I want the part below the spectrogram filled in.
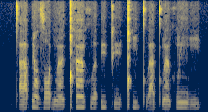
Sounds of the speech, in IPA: tʼ a˩˥ p ĩ˦˨ zˤ y˦˨ ɡʷ ã˩˥ ǃʰ ã˥ xʷ ə˧˥ ʔ y˥ kʼ y˦˨ ǃʰ i˥ kʷʼ a˩˥ kʷʼ ã˦˨ xʷ ĩ˥ ŋ i˧˥

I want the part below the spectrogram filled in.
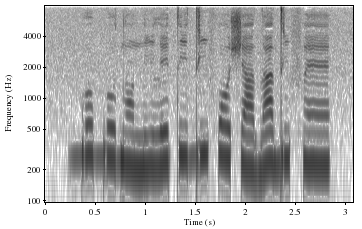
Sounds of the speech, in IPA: ɡ͡b o˦ b o˧ d ɔ̃˨ n i˨ l e˧ t i˦ d i˦ f ɔ˧ ʃ a˨ d a˧ d i˧ f ɛ̃˧

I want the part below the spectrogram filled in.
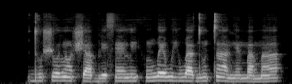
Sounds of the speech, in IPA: d u˧ ʃ o˦ l ɔ̃˧ ʃ a˨ b e˨ s ɛ̃˧ l i˨ h ũ˨˦ w ɛ˦ w i˧ w a˧ d ũ˦ t ã˦˨ ɡ ɛ̃˨ m a˨ m ã˨˦

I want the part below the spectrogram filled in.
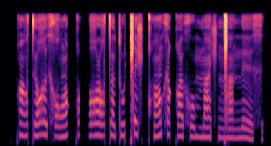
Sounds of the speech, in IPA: q ã ʁ t̪ ʏ ʁ i x ʁ õ q | ʁ ə˞ ʁ t̪ a tʷ ɨ ǁ e ʃ qʰ õ x e q ɨ x o m ã ʃ ŋ͡ǁ ã n̪ e x

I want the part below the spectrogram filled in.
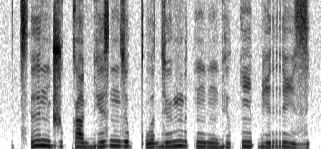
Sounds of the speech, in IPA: t͡sʼ ɨ n d͡ʒ u k a bʲ ɨ z n z ɵ kʷʼ ɐ d ʉ m ɵ t ŋ ɨ ŋ bʲ u k ĩ ɓ i r i z

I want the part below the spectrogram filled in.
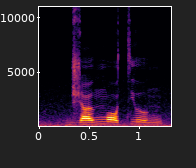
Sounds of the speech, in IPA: d͡ʒ a ə̯ ŋ ɔ tʲ ɤ ŋ

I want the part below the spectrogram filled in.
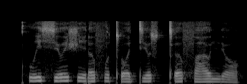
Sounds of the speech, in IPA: kʷʰ i sʲ o ɪ̯ ʃ i ɾ ə f o tʼ o ə̯ tʲ o s tʼ ə f a ʊ̯ nʲ ɔ

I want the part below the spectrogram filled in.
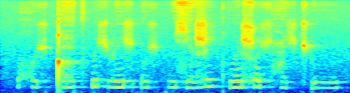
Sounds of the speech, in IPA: χ ṳ ʃ ǃ ɛ̤ t͡sʼ ɯ ʃ v e ʃ ʔ o̤ ʃ kʷ ɛ̤ ɕ ɛ̤ ʐ i kʷʰ e ʂ ɔ ʃ ħ ɛ̤ ʃ t͡ʃʼ ṳ

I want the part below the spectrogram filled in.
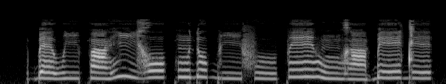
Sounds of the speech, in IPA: ɓ ɛ˨ w i˨ p ã˨ ɣ iː˦˨ ɣ oː˦ k ũ˦ ɗ ʊ˦ b iː˨ f uː˨ p eː˦ β ũ˨ ɣ ã˨ ɓ eː˦ d ɪ˦

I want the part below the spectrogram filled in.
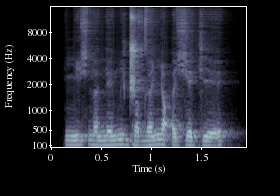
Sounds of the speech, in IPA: ɲ i ç n ɜ n e m i d͡ʒ ɔ d ɜ ɲ ɑ ʔ ɜ ç e kʲ e

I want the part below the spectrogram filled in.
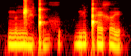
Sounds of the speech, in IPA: n u ŋ͡ǁ ɛ̤ ǃʼ ṳ x | bʲ ũ ǃʰ ɛ x ə ɪ̯

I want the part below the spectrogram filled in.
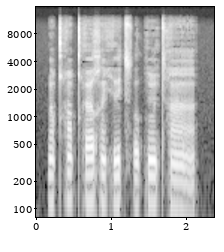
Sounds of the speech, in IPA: ũ qʰ ɐ̃ qʰ ʉ χ ĩ h ɨ t͡sʼ o k ũ tʰ ã

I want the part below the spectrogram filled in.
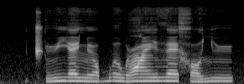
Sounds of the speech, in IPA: t͡ʃʼ ʉ˨˦ j ɛ˦ lʲ ɔ˨ b ɤ˦˨ w ʕ ɛ̃˦ i̯ ð ɛ˦ x ɔ˨ ʎ ʉ˦

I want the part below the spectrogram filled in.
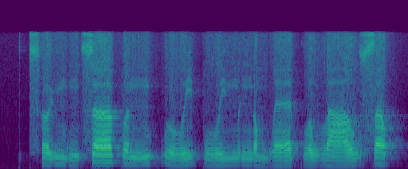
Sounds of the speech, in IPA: t͡sʰ ɵ˨˧ ɥ m ʊ˨˩ ŋ s œː˥ p ɵ˧ n n̪ ʊ˥ k̚ l uː˨˥ j p uː˨˧ j m ɪ˧ ŋ ɐ˨˩ m w ɛː˨˥ kʷ ɐ˨˧ w l aː˨˥ w s ɐ˥ p̚

